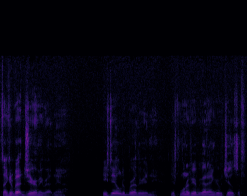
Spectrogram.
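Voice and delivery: low, soft aside to the room; quiet aside. Real, not acted. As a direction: drop the voice for a side joke. Aside about the older brother.

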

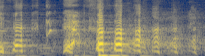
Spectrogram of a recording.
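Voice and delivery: loud, high laugh at her own joke; a long loud laugh that takes over; real burst of laughter. Real, not acted. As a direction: break up laughing.

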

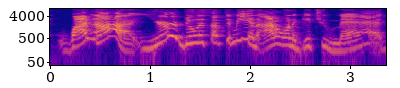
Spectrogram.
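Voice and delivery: voicing a victim answering back; indignant retort. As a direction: push back hard, playing the indignant victim. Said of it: "It's like".

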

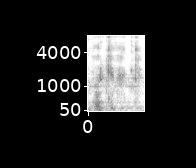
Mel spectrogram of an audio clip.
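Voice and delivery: hushed whispered swear; whispered curse. Real, not acted. Gamer hushing himself after screaming, whispered curse. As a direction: swear under your breath in a whisper. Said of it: "Non devo urlare".

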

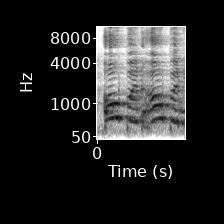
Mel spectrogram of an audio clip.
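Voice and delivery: high, loud pleading cry at the rock; desperate cry. A narrator's reading. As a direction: beg the stone wall to open, loud and high. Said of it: "he cried".

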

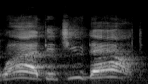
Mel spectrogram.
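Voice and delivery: ordinary talk

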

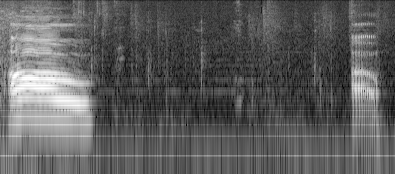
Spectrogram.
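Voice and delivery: normal talking voice

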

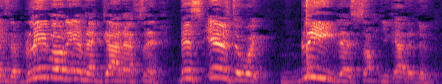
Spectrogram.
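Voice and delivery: loud, high, driving preacher's cry; preaching at full force. Acted. Pastor urging the church to believe, full-force preaching. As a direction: preach it out to the congregation.

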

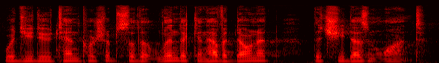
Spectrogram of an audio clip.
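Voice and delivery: hushed, heavy ask; quietly asking. Retold or imitated. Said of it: "Professor Christensen quietly says".

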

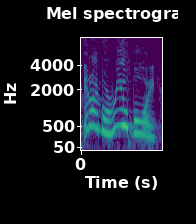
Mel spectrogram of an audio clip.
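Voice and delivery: put-on high, soft puppet-boy voice; squeaky put-on little-boy voice; real-boy voice. Quotes Pinocchio as a joke.

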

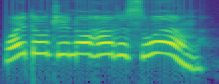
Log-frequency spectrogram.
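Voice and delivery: high-pitched, exasperated complaint. Real, not acted. Exasperated at game kid drowning.

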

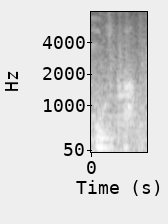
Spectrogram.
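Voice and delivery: scared whisper. Real, not acted. Alone at night after the door opened, frightened whisper. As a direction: whisper so nobody in the dark hears.

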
